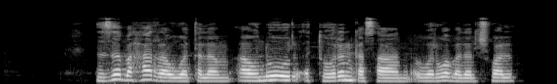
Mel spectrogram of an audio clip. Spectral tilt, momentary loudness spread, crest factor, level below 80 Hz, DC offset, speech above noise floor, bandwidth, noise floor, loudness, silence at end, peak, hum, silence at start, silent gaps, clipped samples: -5.5 dB/octave; 6 LU; 14 dB; -62 dBFS; under 0.1%; 60 dB; 9.4 kHz; -73 dBFS; -13 LUFS; 0.45 s; 0 dBFS; none; 0.95 s; none; under 0.1%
